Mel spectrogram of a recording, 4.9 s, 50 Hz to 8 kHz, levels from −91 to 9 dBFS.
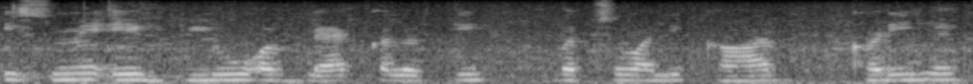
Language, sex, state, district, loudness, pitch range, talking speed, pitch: Hindi, female, Uttar Pradesh, Lucknow, -17 LUFS, 185-205 Hz, 125 wpm, 195 Hz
